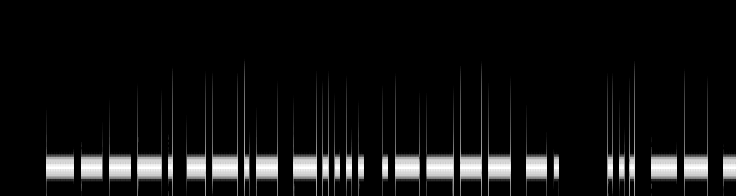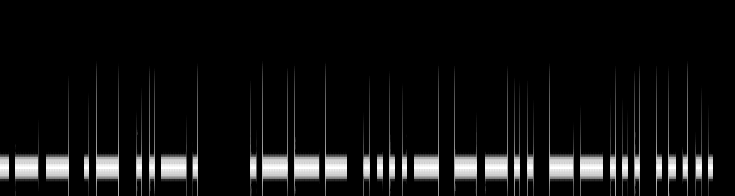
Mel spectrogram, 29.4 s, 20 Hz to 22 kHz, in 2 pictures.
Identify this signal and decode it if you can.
Morse code, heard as a keyed tone, hand-sent with a straight key, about 10 wpm, 620 Hz. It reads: 9Q61N SMOAF J4Z75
